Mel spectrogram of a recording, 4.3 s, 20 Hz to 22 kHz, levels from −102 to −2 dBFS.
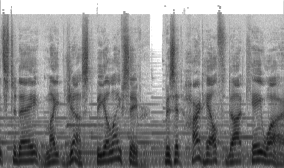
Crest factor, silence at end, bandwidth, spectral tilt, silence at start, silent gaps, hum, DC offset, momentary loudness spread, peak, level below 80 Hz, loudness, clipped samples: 12 dB; 0 s; 17 kHz; -5 dB/octave; 0 s; none; none; under 0.1%; 4 LU; -2 dBFS; -40 dBFS; -14 LUFS; under 0.1%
